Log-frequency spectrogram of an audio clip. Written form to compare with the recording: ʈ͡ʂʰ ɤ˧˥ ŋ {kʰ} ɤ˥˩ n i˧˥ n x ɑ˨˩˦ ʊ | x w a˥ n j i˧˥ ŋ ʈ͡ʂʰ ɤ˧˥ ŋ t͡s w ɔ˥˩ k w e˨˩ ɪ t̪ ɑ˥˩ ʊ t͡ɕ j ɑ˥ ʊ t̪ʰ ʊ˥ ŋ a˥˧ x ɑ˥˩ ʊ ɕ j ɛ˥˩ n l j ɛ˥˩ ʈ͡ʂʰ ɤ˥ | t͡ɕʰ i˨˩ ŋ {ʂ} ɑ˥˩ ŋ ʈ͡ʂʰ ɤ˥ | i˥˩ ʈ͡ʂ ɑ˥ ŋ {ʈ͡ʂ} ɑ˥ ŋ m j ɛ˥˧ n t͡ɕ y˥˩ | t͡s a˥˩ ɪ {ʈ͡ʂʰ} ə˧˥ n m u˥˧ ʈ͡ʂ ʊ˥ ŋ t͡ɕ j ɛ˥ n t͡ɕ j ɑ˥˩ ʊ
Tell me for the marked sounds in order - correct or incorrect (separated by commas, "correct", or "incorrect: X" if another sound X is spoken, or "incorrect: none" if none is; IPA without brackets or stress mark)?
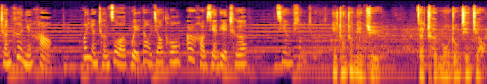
correct, correct, correct, correct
